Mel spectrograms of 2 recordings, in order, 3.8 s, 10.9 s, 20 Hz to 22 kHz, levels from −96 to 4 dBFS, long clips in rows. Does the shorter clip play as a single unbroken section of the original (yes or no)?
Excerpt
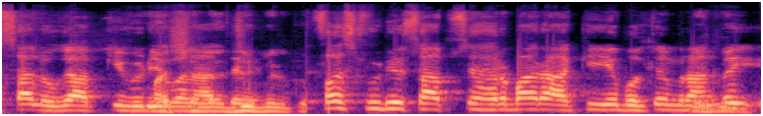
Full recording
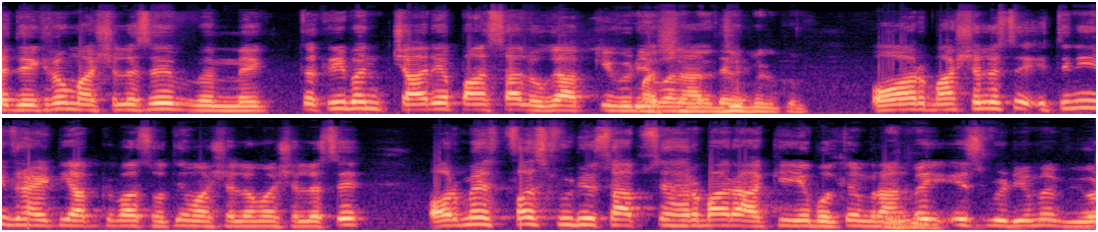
no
